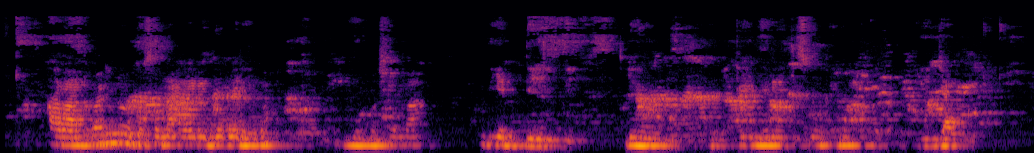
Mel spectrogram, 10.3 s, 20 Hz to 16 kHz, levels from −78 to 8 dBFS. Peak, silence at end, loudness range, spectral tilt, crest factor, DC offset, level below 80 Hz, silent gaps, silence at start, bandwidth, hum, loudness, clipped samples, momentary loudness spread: -6 dBFS; 0.35 s; 4 LU; -6.5 dB/octave; 16 dB; under 0.1%; -60 dBFS; none; 0.15 s; 11.5 kHz; none; -22 LUFS; under 0.1%; 15 LU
